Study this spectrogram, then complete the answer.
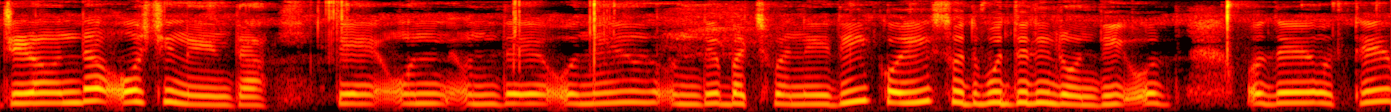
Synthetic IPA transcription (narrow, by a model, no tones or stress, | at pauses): d͡ʒeːɽaːʊnd̪aːʔoːʃiñːnd̪aːt̪eːʊeʊneːʊ̰nd̪eːbət͡ʃpəneːd̪iːkoːiːsʊd̪bʊd̪nĩːɾõːnd̪iːoːd̪eːʊt̪ʰːeː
